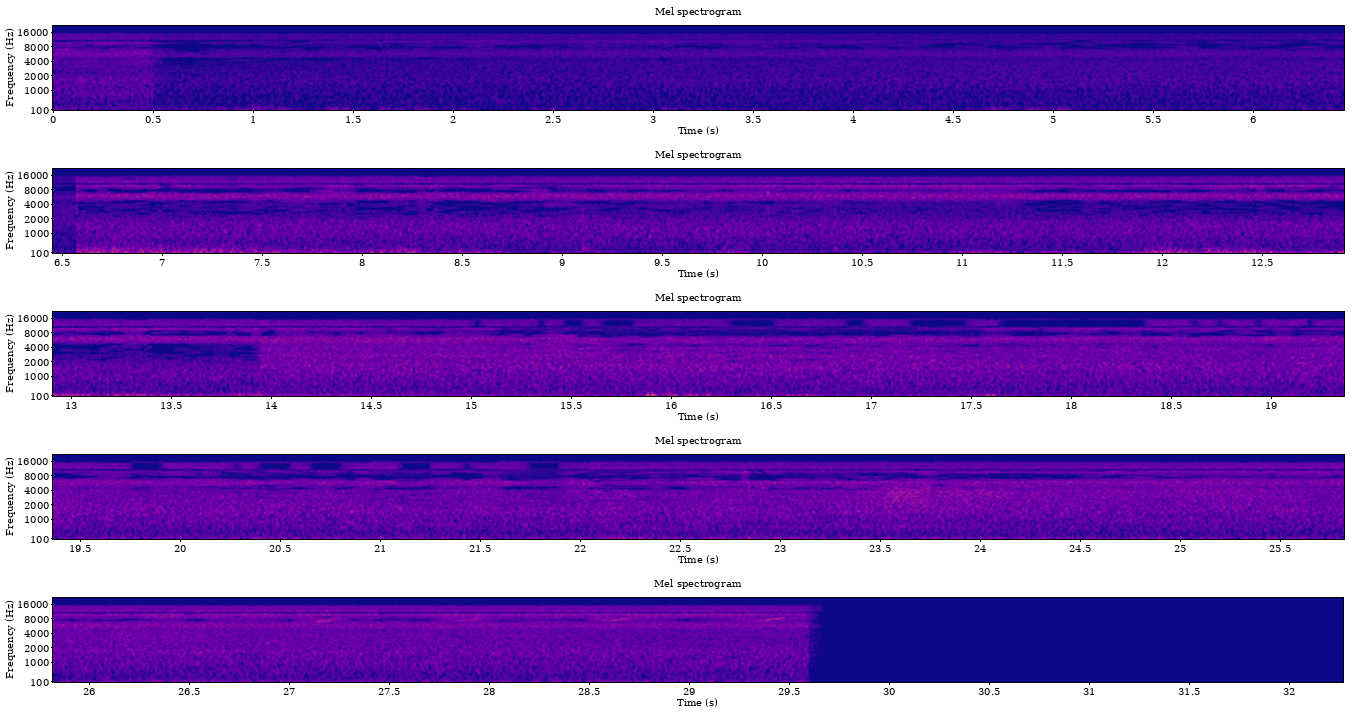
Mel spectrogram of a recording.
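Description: Outdoor ambience with wind rumbling on the microphone, its level jumping at cuts in the footage, and a single sharp knock about halfway through.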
